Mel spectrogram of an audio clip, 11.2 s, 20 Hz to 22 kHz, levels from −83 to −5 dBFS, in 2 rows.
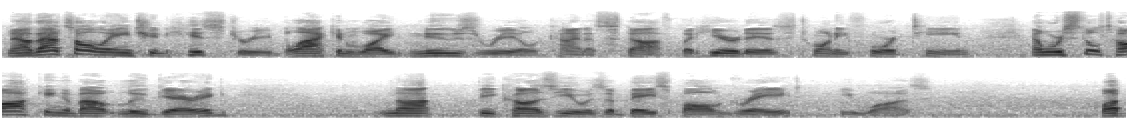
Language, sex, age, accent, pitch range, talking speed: English, male, 40-59, American, 110-145 Hz, 170 wpm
